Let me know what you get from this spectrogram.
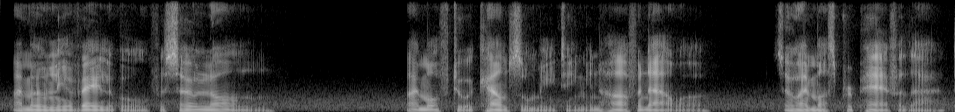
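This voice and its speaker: A courteous, proud old vampire played by a man speaks in a deep, creaky voice. He takes his time, with formal and genteel phrasing suited to a comedic audio roleplay. The sound is slightly dull and lo-fi. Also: exaggerated voice.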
